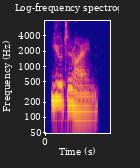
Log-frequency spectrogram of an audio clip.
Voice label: "uterine", Indian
